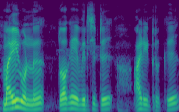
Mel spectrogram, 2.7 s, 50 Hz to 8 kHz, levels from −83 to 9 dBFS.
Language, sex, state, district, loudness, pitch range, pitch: Tamil, male, Tamil Nadu, Namakkal, -18 LUFS, 130-140 Hz, 135 Hz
